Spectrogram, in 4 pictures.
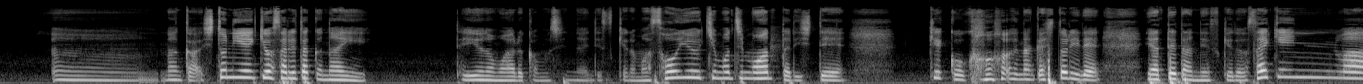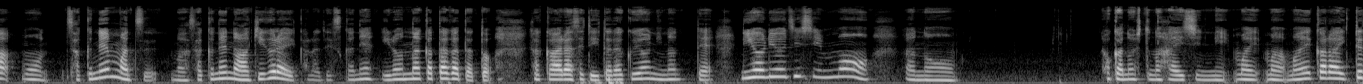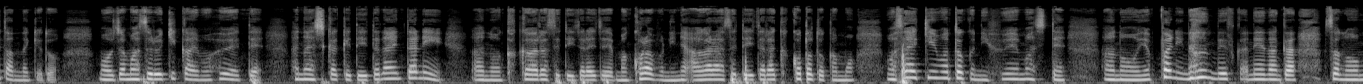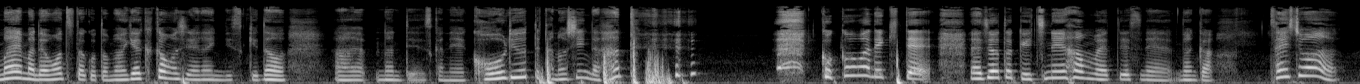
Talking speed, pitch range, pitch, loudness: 335 characters per minute, 205-270 Hz, 225 Hz, -18 LUFS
